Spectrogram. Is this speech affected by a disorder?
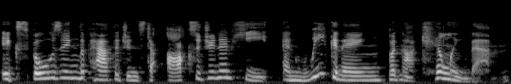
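No.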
